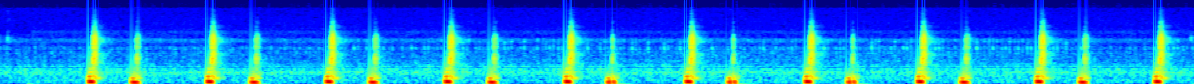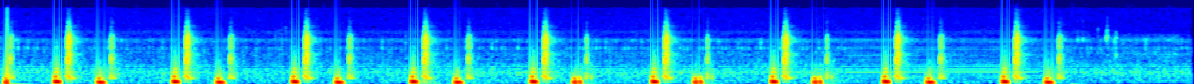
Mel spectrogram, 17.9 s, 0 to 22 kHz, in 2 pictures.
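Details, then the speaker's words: Pediatric heart sounds: regular rhythm near 67 a minute with a sharp systolic click between S1 and S2, best at the apex, moving earlier in systole on standing. "هسمع لما يبقى ستاندين هيبقى الكليك هيبدا ايرل في السيستول"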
